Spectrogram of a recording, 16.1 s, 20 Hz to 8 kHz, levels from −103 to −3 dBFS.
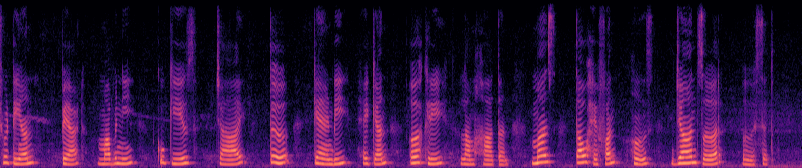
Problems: background sounds at intervals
